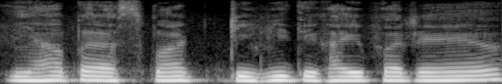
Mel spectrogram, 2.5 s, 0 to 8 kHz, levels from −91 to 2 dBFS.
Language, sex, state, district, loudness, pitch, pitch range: Hindi, male, Jharkhand, Deoghar, -13 LUFS, 145 Hz, 140-150 Hz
